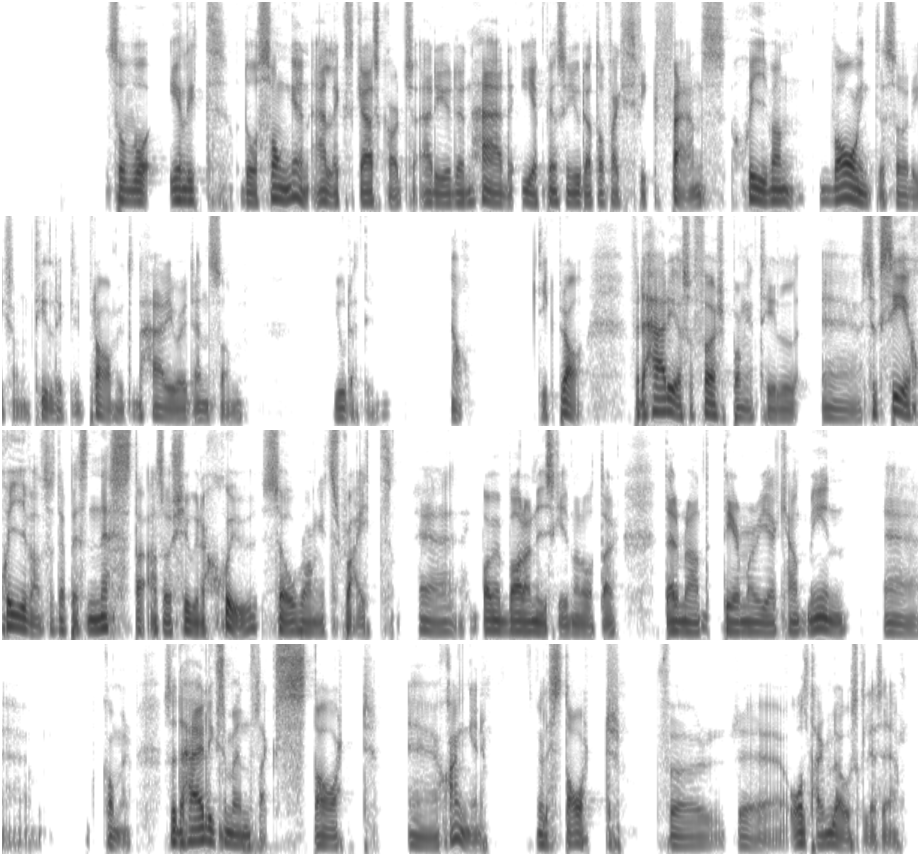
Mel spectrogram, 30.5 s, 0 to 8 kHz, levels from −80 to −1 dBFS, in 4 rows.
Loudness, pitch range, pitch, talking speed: -28 LUFS, 85-110 Hz, 95 Hz, 180 wpm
